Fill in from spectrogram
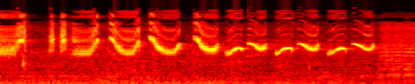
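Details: Tame hwamei singing in its cage: a series of loud bowl-shaped whistles, each swooping down then up, repeated roughly four times a second, ending in a quieter buzzy note.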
